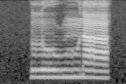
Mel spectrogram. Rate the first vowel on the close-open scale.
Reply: mid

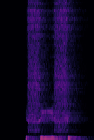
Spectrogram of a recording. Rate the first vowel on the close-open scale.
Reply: close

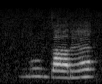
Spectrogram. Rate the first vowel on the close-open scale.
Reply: close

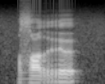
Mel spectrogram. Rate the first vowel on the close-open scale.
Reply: mid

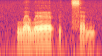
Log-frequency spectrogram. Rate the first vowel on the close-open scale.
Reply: open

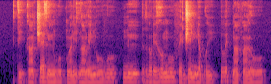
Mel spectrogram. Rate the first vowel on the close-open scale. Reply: close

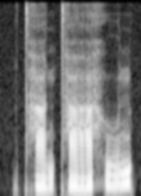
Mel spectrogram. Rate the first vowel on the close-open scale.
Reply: open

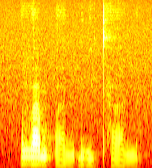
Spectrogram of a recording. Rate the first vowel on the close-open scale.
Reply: open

